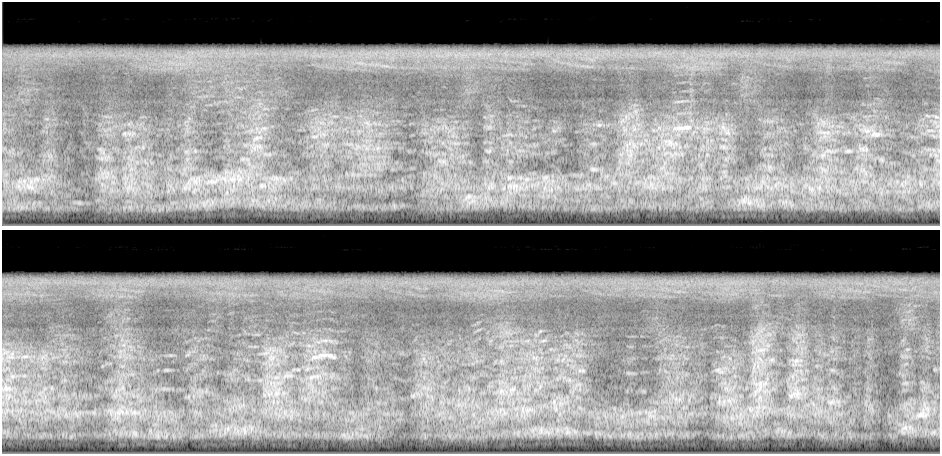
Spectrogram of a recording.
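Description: A large crowd of young students sings together outdoors.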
